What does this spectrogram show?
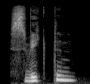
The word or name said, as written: svigten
